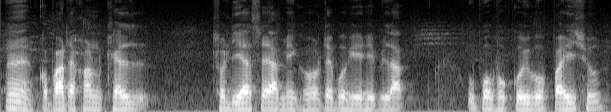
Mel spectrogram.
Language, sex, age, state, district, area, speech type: Assamese, male, 60+, Assam, Dibrugarh, urban, spontaneous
